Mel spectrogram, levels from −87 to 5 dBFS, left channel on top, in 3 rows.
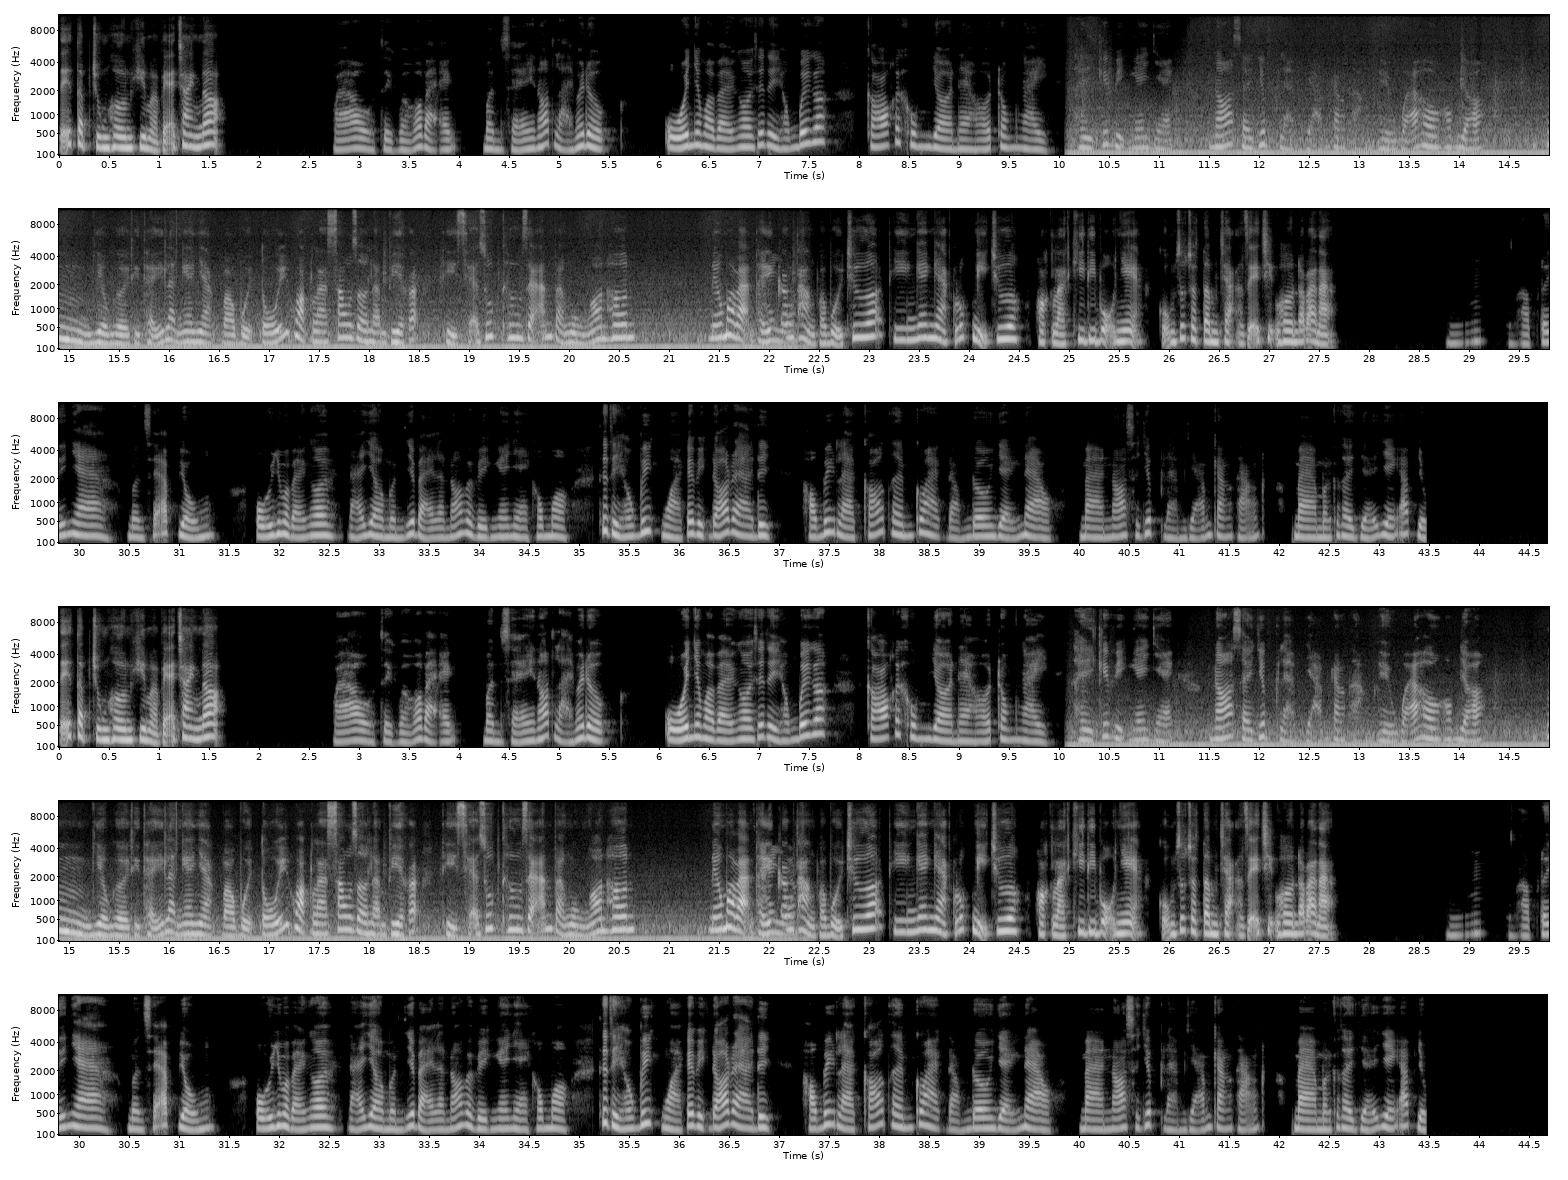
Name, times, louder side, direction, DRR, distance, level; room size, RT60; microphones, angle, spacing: voice 1, 0.0-1.6 14.9-20.7 21.4-27.7, right 1 dB, 25° right, 4.0 m, -21 dB
voice 2, 2.7-4.0 4.2-5.5 6.1-7.7 8.1-11.1 11.5-14.3 21.9-22.3 28.8-31.4 31.8-34.9 35.2-36.9 37.2-39.7 40.0-41.8 42.1-43.5, right 2 dB, 55° right, 8.0 m, -26 dB
sound 1, 10.0-22.4, equal, 25° left, 4.4 m, -27 dB
open air
head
